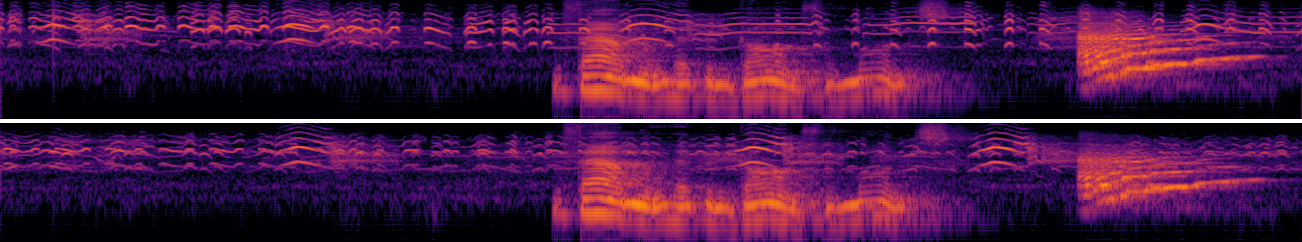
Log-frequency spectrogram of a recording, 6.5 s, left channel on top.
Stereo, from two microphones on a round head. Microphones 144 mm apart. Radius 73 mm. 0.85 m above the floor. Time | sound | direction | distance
2.8 | a woman speaking | centre (ahead or behind) | 1.0 m
5.4 | a squeak | 65° left (ahead or behind) | 0.6 m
